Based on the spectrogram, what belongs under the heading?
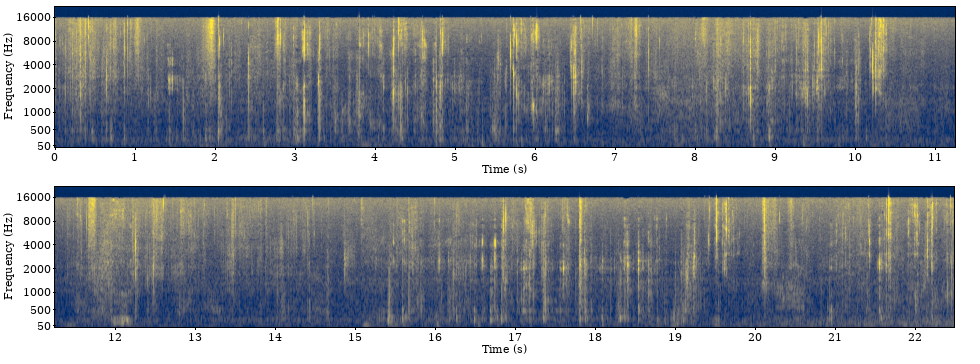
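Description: Close-miked biting and chewing of a cream-filled pastry: an irregular run of small mouth clicks and chews.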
